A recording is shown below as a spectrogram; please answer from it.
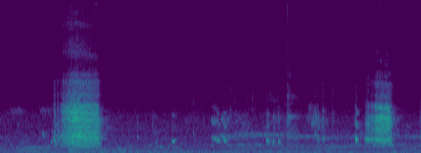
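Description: Black-naped oriole giving two loud, harsh, nasal calls about three seconds apart, with faint short whistled notes between them.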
